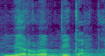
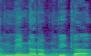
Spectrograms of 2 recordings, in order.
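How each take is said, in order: First: The n is silent, merging into the r. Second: The n is clearly pronounced before the r. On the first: The speaker calls it right. "ऐसे पढ़ेंगे जैसे नून है ही नहीं है" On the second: The speaker calls it wrong. "ये गलत है"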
